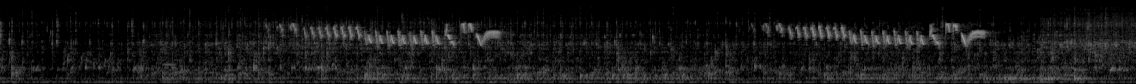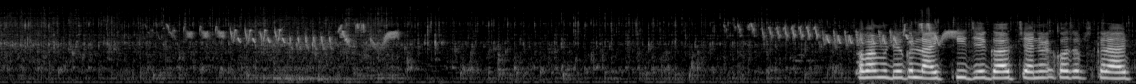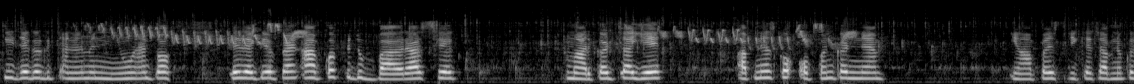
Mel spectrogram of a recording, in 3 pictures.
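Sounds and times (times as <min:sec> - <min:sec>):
songbird trilling: 0:02.6 - 0:05.2, 0:07.5 - 0:09.9, 0:12.9 - 0:15.4, 0:18.6 - 0:21.1, 0:23.3 - 0:26.0, 0:29.0 - 0:31.5.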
